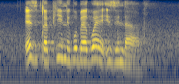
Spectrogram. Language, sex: Zulu, female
